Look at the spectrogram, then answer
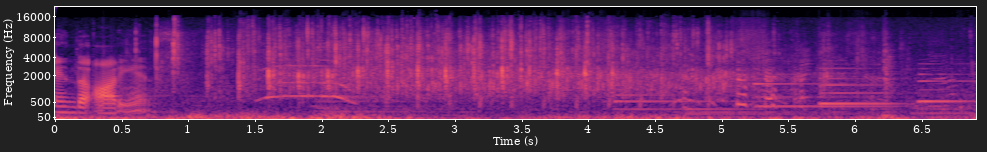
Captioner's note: applause, cheers and ♬♬ piano ♬♬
